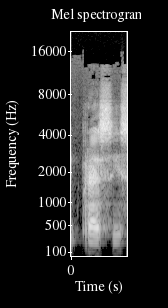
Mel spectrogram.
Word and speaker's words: presses: Second person singular, Portuguese speakers, you know that's personas, spelled P-R-E-S-S-I-O-N-A-S. Italian speakers translate the Portuguese to the Italian. That's going to be pressi, spelled P-R-E-S-S-I. French speakers translate the Italian to the French. It's going to be press, spelled P-R-E-S-S-E-S. S is silent. German speakers translate the French to the German. It's going to be draukst, spelled D-R-U-C-K-S-T.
